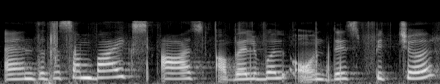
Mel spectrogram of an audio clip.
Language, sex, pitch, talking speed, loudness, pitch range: English, female, 270 Hz, 120 wpm, -13 LUFS, 260-300 Hz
